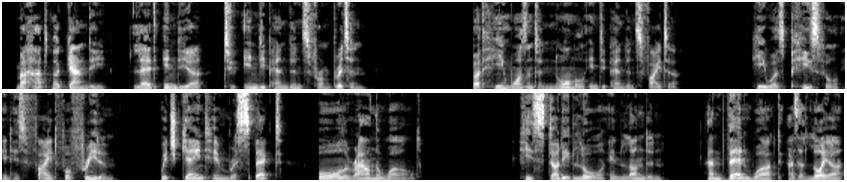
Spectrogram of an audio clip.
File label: Vowel Sounds, British English; Udemy - Perfect English Pronunciation British English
